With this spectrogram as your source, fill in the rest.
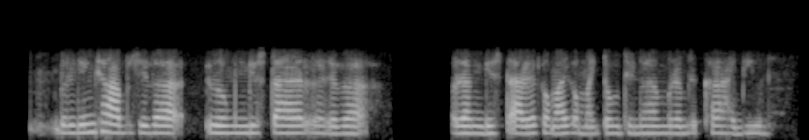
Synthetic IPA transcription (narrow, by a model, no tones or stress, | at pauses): bildiŋsabɐsidɐ | ɾumɡistaɾlɐɾɐɡɐ | ɾɐŋɡistʰaɾdɐkɐmajkɐmajtowdinoamɐɾɐmsikʰɐɾajbiune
